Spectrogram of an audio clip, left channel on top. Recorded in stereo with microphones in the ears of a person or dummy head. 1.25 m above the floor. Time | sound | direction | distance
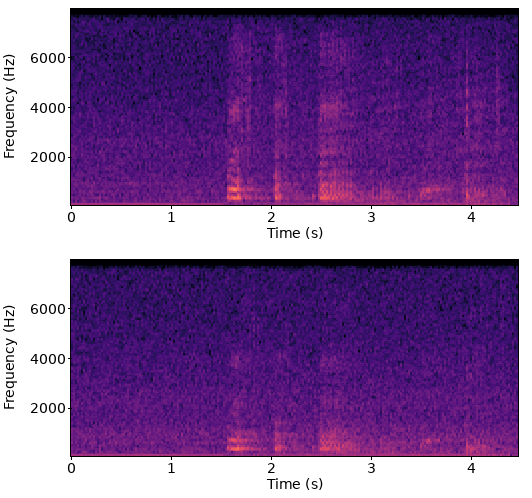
1.6 | a cat meowing | 75° left (ahead or behind) | 1.9 m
